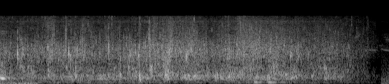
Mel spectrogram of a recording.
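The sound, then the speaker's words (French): Turbulent water splashes and churns for several seconds as a boat capsizes in a river, a dense, rushing wash with scattered sharper splashes, fairly loud, before quickly dying away at the end. “Mais, mais que se passe-t-il Oh là là Le pauvre ogre, un immense hippopotame et cinq crocodiles renverse le bateau, l'attire au fond de la rivière.”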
